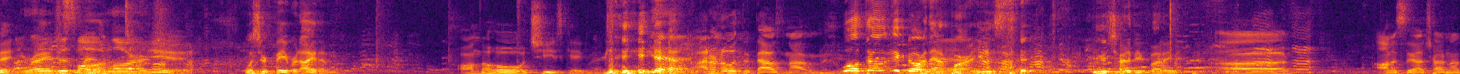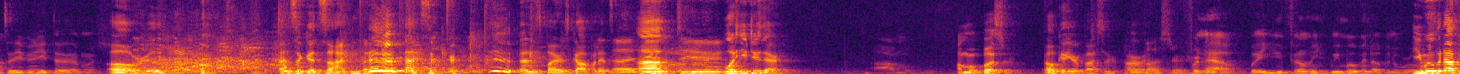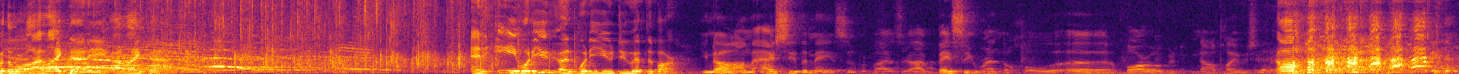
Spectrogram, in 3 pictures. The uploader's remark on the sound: PBO Live in Oakland! A high school teacher reuniting with FOUR of her former students LIVE.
